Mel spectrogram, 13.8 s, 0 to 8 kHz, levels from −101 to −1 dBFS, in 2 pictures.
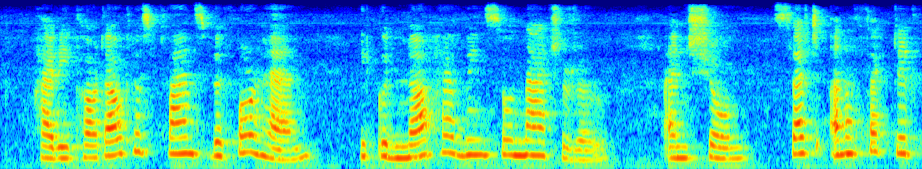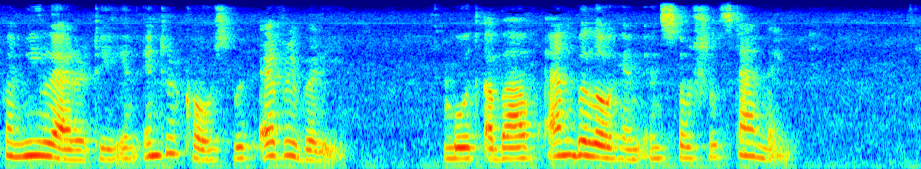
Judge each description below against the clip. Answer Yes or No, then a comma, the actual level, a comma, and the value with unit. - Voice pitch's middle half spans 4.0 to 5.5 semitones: Yes, average, 4.6 semitones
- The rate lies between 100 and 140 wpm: Yes, slow, 135 wpm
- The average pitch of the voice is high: Yes, high, 225 Hz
